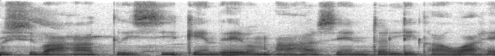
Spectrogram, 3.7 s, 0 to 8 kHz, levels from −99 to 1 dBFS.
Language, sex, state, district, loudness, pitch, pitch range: Hindi, female, Bihar, Kaimur, -15 LUFS, 195 Hz, 185-200 Hz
